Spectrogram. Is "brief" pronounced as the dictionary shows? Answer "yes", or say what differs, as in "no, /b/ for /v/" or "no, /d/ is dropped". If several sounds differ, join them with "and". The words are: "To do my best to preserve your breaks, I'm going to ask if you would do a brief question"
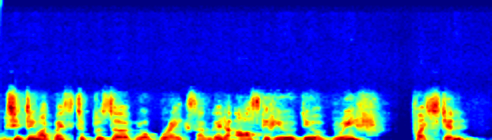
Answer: yes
